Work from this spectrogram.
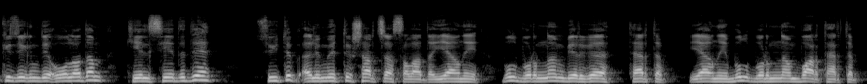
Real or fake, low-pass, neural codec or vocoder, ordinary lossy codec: real; none; none; none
